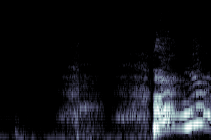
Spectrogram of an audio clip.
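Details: Sherpa, an Alaskan Malamute, indoors at home: a short rough bark, then a loud wavering, yodel-like vocal that rises and falls for about half a second.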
